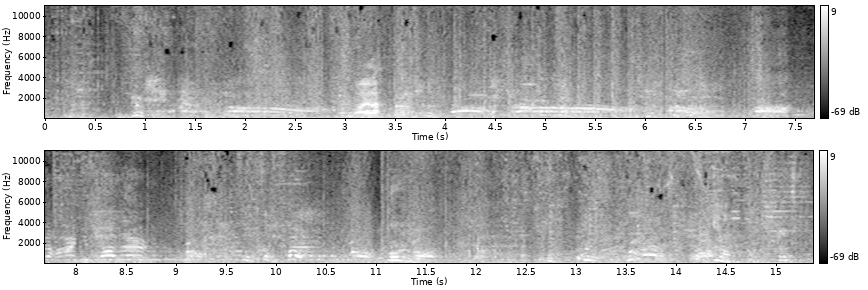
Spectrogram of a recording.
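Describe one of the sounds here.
Weapon blows clash and thud in a fight.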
